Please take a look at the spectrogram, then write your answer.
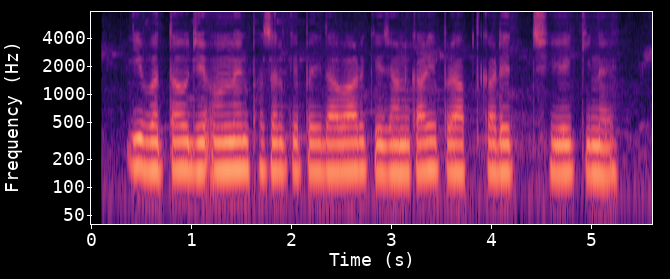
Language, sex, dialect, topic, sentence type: Maithili, male, Eastern / Thethi, agriculture, question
